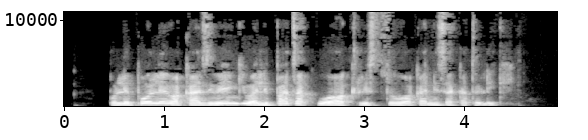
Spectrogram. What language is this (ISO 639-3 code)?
swa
